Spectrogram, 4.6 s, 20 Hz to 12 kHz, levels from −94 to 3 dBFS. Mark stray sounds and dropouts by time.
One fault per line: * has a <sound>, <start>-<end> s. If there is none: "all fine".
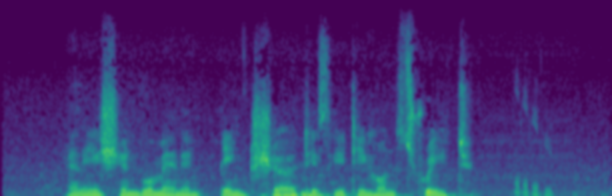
* has a chirp, 3.9-4.2 s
